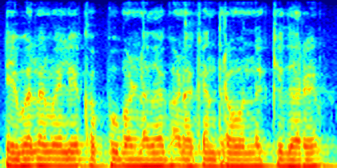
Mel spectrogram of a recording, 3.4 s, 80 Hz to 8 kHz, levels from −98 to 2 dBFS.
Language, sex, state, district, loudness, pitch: Kannada, male, Karnataka, Bidar, -13 LUFS, 120 Hz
